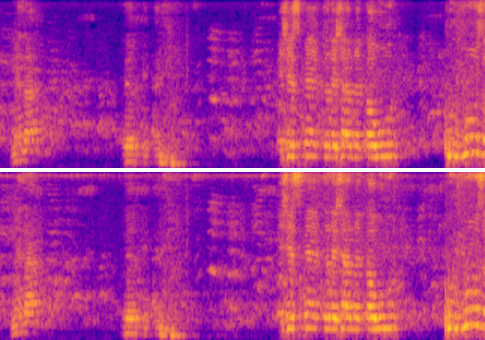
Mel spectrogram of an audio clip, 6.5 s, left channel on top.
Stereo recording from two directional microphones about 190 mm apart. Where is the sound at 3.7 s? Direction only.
15° left (ahead or behind).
